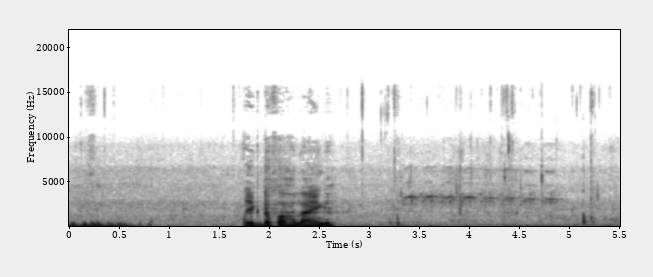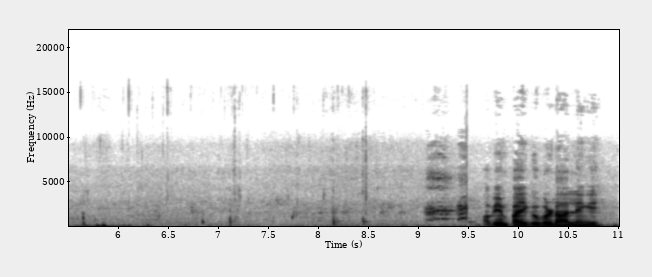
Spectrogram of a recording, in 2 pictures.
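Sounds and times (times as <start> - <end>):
broth sloshing: 0.0 - 9.1.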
